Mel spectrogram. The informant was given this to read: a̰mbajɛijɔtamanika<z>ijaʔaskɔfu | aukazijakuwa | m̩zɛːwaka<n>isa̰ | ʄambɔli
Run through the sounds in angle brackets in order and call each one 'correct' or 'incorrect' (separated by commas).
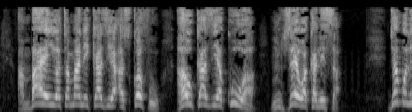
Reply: correct, correct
